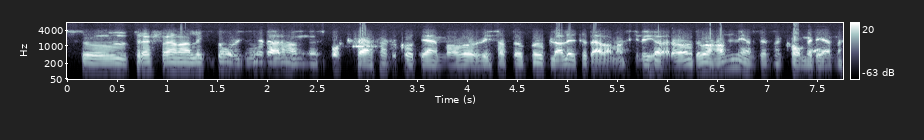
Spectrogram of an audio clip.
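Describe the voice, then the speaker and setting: A man with a fairly low pitch talks with hardly any pauses. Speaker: motocross and rally rider. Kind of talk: casual interview.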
